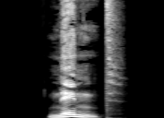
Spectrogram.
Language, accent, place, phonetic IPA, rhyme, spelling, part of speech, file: German, Germany, Berlin, [nɛnt], -ɛnt, nennt, verb, De-nennt.ogg
- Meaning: inflection of nennen: 1. third-person singular present 2. second-person plural present 3. plural imperative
